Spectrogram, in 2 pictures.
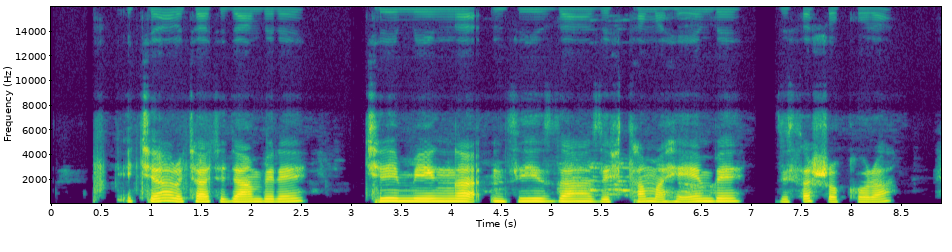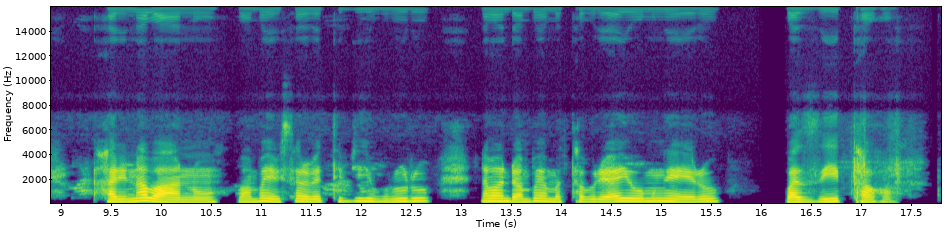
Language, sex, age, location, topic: Kinyarwanda, female, 25-35, Nyagatare, agriculture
